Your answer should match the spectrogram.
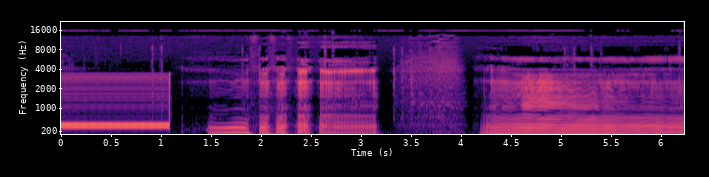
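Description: A telephone call being placed: a steady dial tone, a quick run of touch-tone dialing beeps, a short pause, then a loud ringing tone sounding as the line calls back.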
